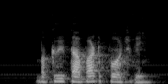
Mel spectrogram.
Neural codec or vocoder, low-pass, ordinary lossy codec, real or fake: none; 10.8 kHz; AAC, 64 kbps; real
